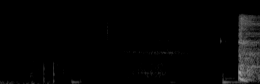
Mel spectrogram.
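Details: Adult male weather broadcaster with allergies during live severe-weather coverage: quiet mouth and breath noises, then one sharp, loud sneeze burst at the end.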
